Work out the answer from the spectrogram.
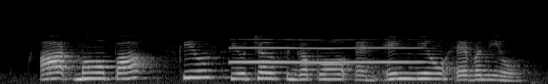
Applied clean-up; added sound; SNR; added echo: none; Wind instrument, woodwind instrument; 4 dB; none.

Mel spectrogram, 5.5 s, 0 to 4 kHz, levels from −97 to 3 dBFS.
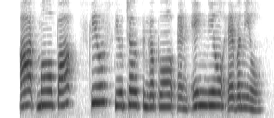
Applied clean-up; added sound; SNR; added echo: neural mask model DeepFilterNet 3.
